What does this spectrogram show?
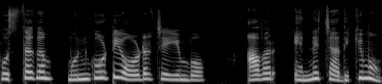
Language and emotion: Malayalam, fearful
